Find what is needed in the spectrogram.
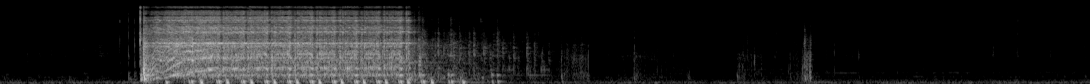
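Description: Generac portable generator's electric starter cranking the engine for about three seconds, a whine rising as it spins up over evenly paced compression pulses, then winding down and stopping without the engine catching. A single short click follows a few seconds later.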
